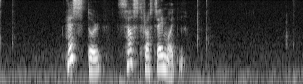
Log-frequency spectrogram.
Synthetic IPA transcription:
hɛst̪ʊɹsast̪fɾɔːst̪ɾɛɪmɔʏt̪nə

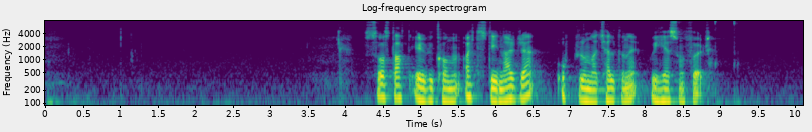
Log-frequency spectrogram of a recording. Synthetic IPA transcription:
soːst̪ʰɑt̪ʰeːɖʋɪkʰɔmənʔɑt̪st̪iːnæɾəʔʊpʰɾʉnɑçɛld̪ənə̰oːiheːsɔmfø̰ːɾ

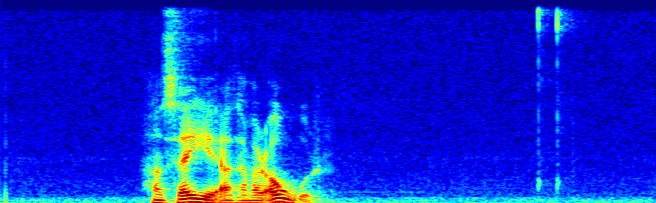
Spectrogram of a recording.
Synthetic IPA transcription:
hansɛjəʔa̰ðhanvaɾʔowʊ̰ɹ

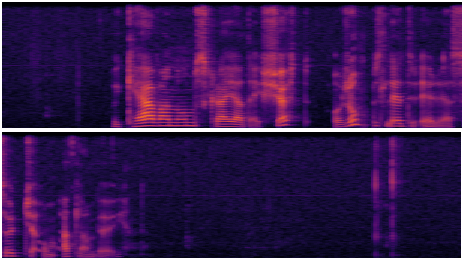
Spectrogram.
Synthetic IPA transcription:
ujkʰɛːʋanʊnskɹajat̪ɛjʃœht̪ | oːɹʊm̥pɪsleːt̪ɪɾɛ̰ːɾɪ̰æ̰ðsʊt͡ʃa̰ʔʊmat̪la̰mbœ̰ːjɪn

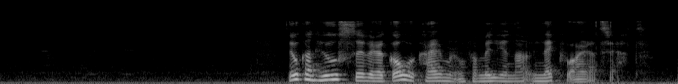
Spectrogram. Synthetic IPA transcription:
nuːkʰanɦʉːsəʋeːɾaɡɔwəkʰaɹməɹʊ̰mfamɪljənaʔʊ̰jnɛkvɑ̰ːɹa̰t̪ʰɾɛ̰ːt̪

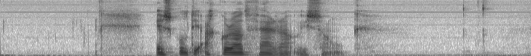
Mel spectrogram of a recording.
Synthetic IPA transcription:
ɛːskʊlt̪əʔakʊɾaːt̪fæːɹa̰ʔʊ̰jsɔ̰ŋk

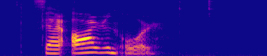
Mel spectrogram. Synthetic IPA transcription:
fæːɹʔɑːɹəno̰ːɹ

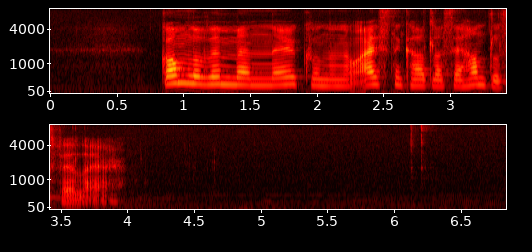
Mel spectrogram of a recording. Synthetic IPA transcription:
ɡ̥ɑmloːʋɪmənnœʉkʰʉnəno̰ːʔɑ̰ɪst̪nəkʰɑd̪lɑseɪhɑnd̪l̩spḛːlʔə̰ə̰ɹ

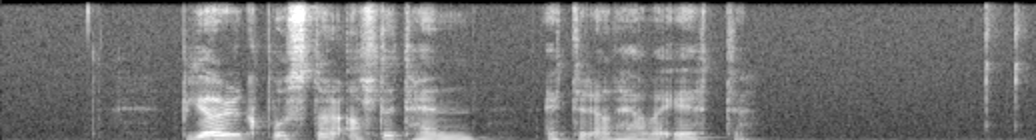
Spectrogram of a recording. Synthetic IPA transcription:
b̥jœɹkpʊst̪aɾa̰l̥t̪it̪ʰɛnɛht̪ɪɾʔa̰ðɦaːva̰ʔeːt̪ʰɪ

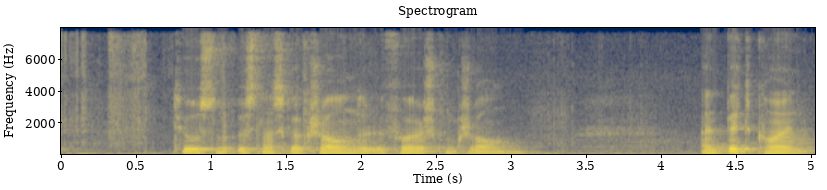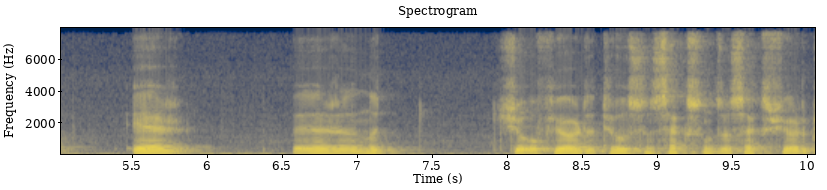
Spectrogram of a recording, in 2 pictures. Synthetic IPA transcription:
t̪ʰʉːsn̩ʔʏst̪lænskəkʰɹoʊnəɾʔʉ̰ːføːəʂkn̩kʰɹoʊnn̩ | æɪnbɪt̪kʰɔʏn | ɛɹnɪ | ʊoːfjœːɾət̪ʰʉːsən̩sɛkshʉnd̪ɾəoːsɛksfjɔːɾə

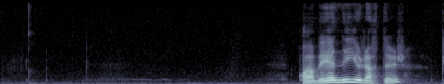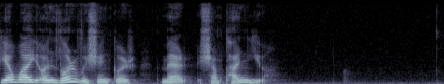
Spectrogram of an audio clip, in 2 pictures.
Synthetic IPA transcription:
aːveːnɪjʊɾat̪əɹ | b̥jowajɔ̰jnlɔɹvəʃɪŋkʊɹ | mɛːɹʃampʰanjʊ̰

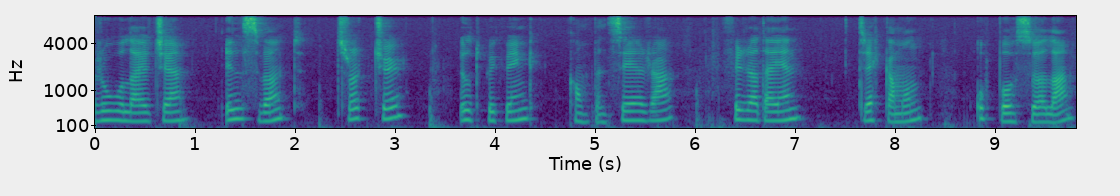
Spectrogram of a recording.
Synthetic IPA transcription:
ɾuːəlæɪɾt͡ʃəɪlsʋœʉnt̪t̪ʰɾɔt͡ʃəɹ | ʉːt̪bʏɡʋɪŋɡkʰʊmpɛnseːɹafɪɹad̪æɪənd̪̥ɾɛkamʊnʔʊpɔsøːla

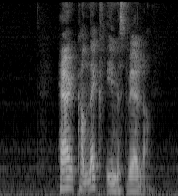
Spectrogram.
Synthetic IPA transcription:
hæːɹkʰɑnnɛkfɪməst̪ʋeːɾɑ̰

